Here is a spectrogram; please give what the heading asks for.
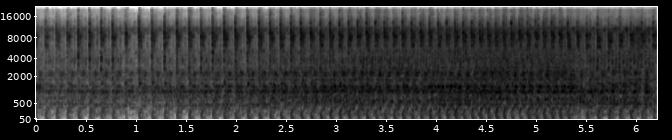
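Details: Single-cylinder motorcycle with a brand-new crate engine (including throttle body, injector and starter) installed by the dealership, first start at the shop: crisp, even thumping about three beats a second settling into a clean, healthy idle.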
